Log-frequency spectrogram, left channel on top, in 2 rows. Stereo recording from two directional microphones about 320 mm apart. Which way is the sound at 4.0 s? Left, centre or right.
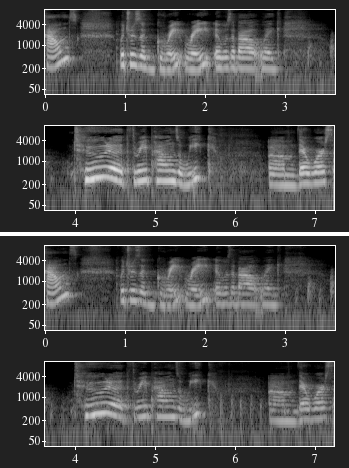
Left.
